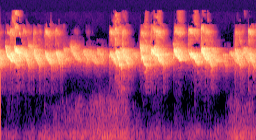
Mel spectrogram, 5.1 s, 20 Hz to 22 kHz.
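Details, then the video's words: White-eye without health supplements, 29 April 2022, giving a lively high warbling twitter of quick chirps and short trills, nearly continuous, faint low noise beneath. "Mata Puteh Hercules buka sing"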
